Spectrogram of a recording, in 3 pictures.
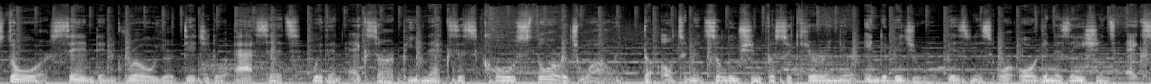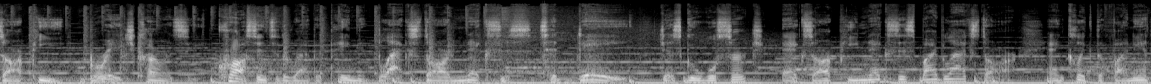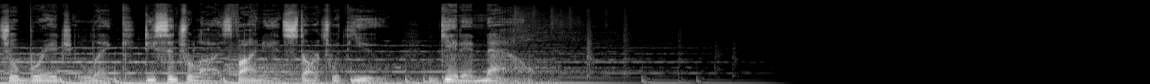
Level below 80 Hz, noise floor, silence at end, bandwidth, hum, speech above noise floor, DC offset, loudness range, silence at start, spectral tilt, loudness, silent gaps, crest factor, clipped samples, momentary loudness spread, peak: -22 dBFS; -66 dBFS; 4.9 s; 18 kHz; none; 52 dB; under 0.1%; 4 LU; 0 s; -4.5 dB/octave; -14 LUFS; none; 14 dB; under 0.1%; 8 LU; 0 dBFS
